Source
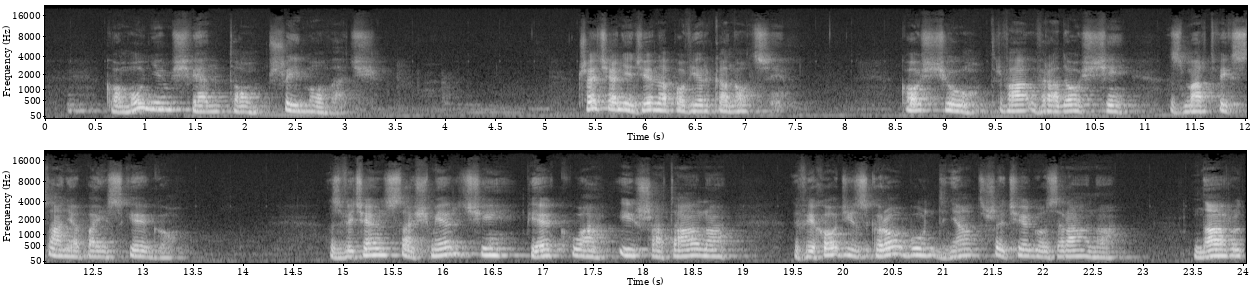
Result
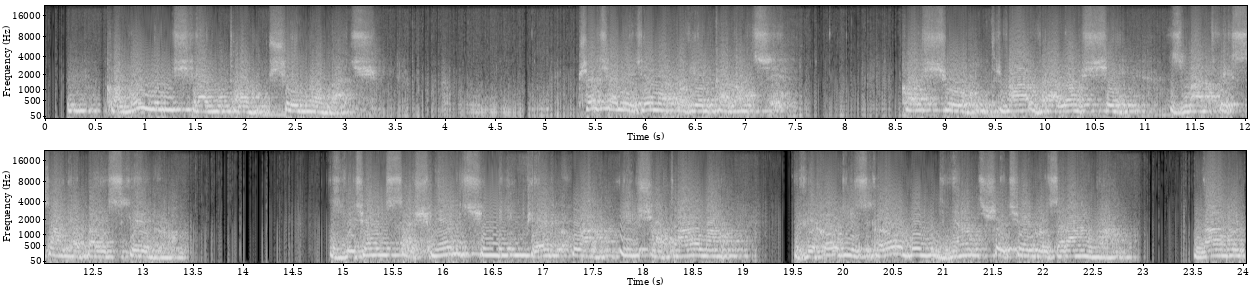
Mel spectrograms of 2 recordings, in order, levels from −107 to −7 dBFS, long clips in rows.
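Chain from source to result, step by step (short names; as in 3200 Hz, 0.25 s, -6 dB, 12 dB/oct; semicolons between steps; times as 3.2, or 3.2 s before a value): fuzz box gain 45 dB, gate -52 dBFS; 15.15–16.91 three-band squash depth 70%; gain -6.5 dB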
